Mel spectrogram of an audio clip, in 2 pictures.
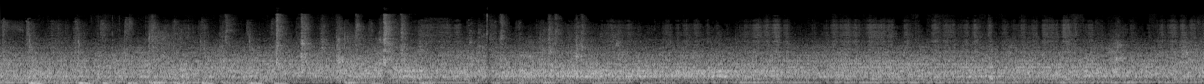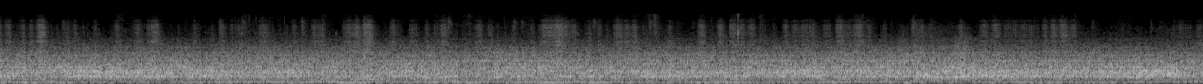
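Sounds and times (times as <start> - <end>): train wheels rumbling on rails: 0.0 - 8.1.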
